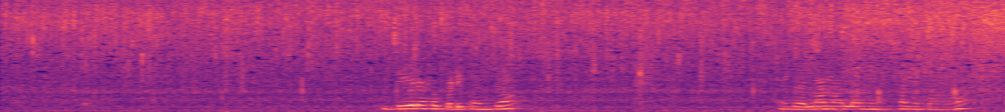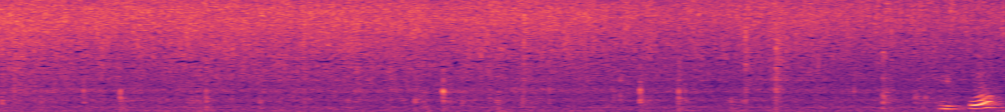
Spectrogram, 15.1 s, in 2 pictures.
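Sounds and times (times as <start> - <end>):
food sizzling in oil: 0.0 - 15.0
spatula scraping a pan: 7.3 - 14.6.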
